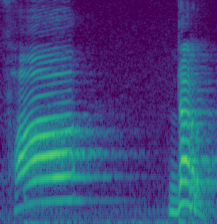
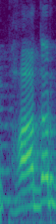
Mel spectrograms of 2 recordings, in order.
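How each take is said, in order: First: "फादर" very slow, held फा, pause, loud दर; pause between syllables. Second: Said in the usual way. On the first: Shown as a demonstration. Teacher showing where to stop, "फादर" as फा, pause, दर. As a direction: break "फादर" into फा ... दर with a clear stop. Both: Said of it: "रुकना पड़ता है ना".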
